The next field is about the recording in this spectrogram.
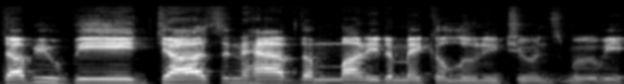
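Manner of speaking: plain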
